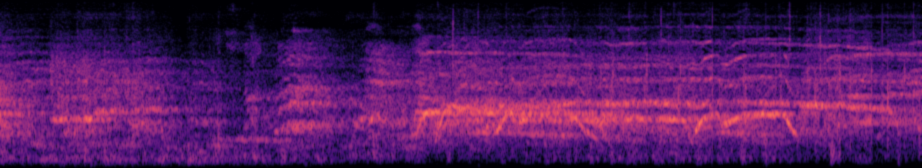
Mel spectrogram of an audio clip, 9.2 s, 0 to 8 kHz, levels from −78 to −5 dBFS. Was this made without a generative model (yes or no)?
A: no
